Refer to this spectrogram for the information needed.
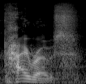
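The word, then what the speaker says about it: kairos (καιρός): The word opportunity there is that's the ancient Greek word pronounced kairos.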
